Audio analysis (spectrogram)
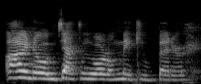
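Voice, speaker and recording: A woman's voice: a little high, brisk, a bit bright, close to an everyday voice. A woman voicing a joking, affectionate male skeleton in a playful storybook read-aloud. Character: joking, affectionate male skeleton, excitable among old friends.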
